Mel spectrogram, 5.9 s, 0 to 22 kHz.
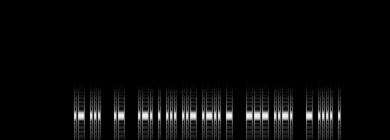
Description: Morse code, heard as a keyed tone, about 40 wpm, 700 Hz. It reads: AS A RESULT OF THE
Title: Sets of 5 Words 40wpm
